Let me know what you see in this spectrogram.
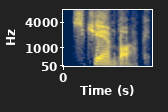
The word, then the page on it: sjambok: American English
